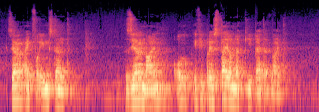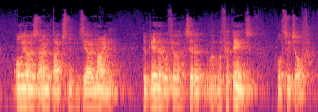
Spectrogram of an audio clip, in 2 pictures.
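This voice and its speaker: A man's fairly low voice with a non-native accent, fairly even intonation, a fairly slow pace and long, frequent pauses. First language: not English. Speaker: alarm installer. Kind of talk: how-to tutorial.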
